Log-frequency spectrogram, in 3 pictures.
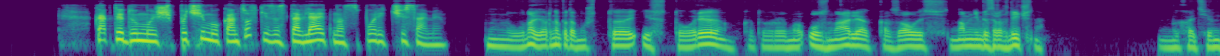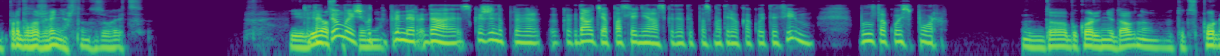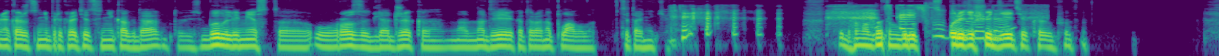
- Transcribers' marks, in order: laugh; joyful: "Скорее всего, было, да"; laughing while speaking: "Нам"
- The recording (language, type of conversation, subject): Russian, podcast, Почему концовки заставляют нас спорить часами?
